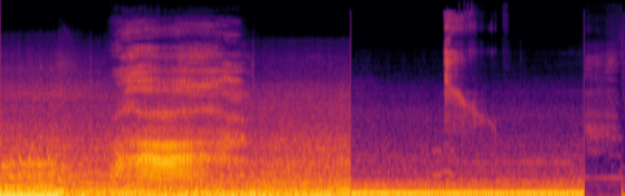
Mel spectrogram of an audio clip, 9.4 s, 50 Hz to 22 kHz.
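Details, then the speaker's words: BMW E92 335i with a boost pressure adapter tapped into the manifold MAP line. A deep engine rumble is followed by a clear airy whoosh on throttle lift, showing the blow-off valve now works normally after a loose, misconnected wire was fixed. "oh my goodness listen a you can hear that blow up valve that's what it was loose wire it was just I didn't connect it properly"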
